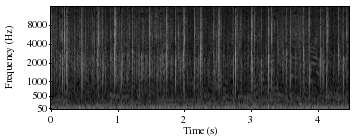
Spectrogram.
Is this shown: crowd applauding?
yes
